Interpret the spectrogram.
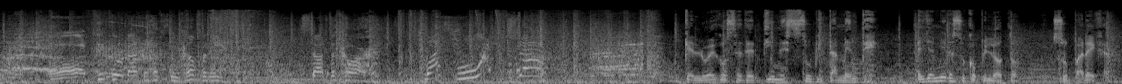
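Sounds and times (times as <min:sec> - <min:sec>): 
car tires skidding while swerving hard: 0:00.0 - 0:02.5
speech: 0:01.0 - 0:11.2.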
